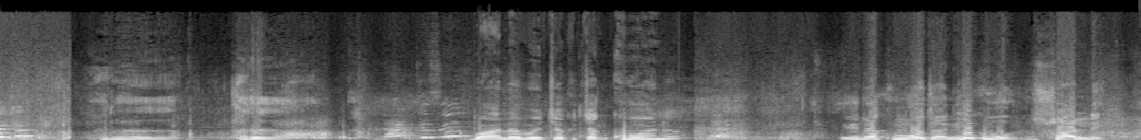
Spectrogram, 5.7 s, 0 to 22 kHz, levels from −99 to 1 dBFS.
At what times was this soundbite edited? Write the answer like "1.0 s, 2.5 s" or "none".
none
